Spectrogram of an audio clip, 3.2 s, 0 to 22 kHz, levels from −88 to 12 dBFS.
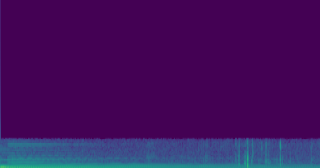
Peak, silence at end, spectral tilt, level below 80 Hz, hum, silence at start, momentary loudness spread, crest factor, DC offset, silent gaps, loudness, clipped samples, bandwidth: -6 dBFS; 0 s; -7 dB/octave; -62 dBFS; none; 0 s; 12 LU; 24 dB; 0.1%; none; -33 LUFS; under 0.1%; 4 kHz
